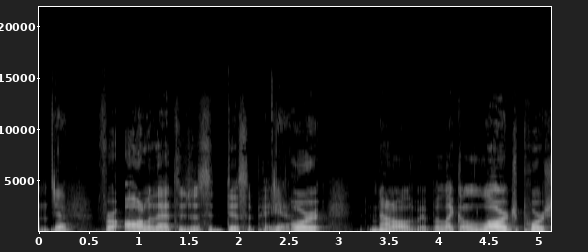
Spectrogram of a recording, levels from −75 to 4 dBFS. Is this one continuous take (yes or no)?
yes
